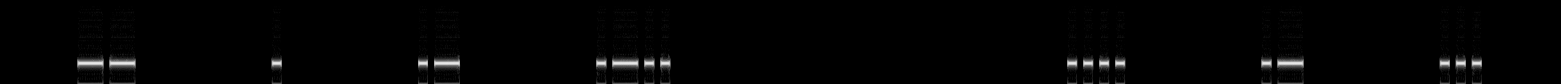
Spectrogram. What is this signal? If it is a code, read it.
Morse code, heard as a keyed tone, about 15 wpm, spaced as for 5 wpm, 1000 Hz. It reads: MEAL HAS
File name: qotdfiles / 5wpm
